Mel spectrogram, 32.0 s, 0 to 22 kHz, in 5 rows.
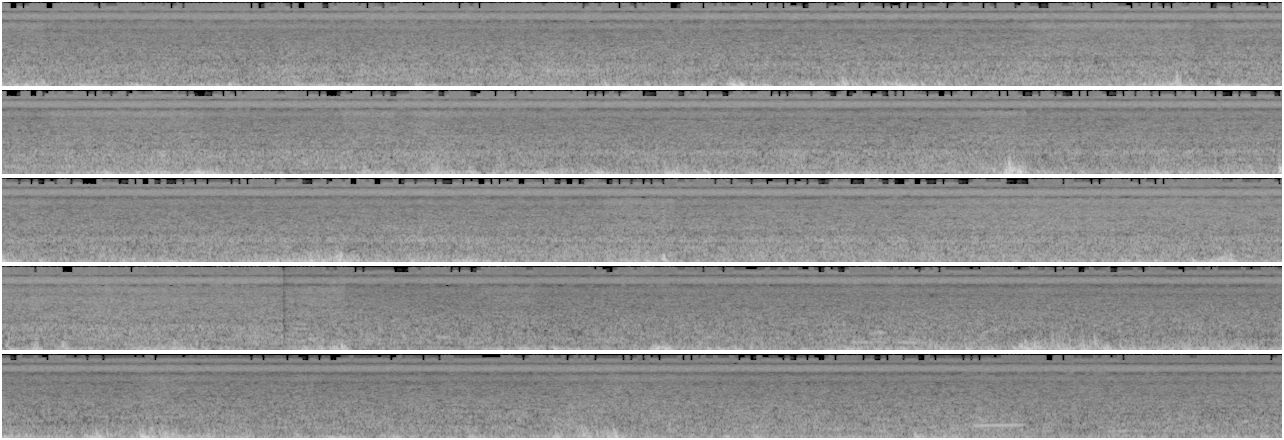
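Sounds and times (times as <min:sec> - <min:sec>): waterfall rushing: 0:00.0 - 0:32.0
wind buffeting microphone: 0:03.0 - 0:16.6, 0:21.8 - 0:30.4.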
